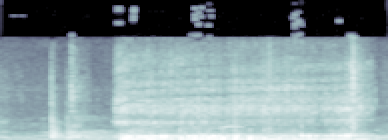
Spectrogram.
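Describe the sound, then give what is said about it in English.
A person imitates giant frogs snoring: a couple of quick breathy sniffs, then a long, loud, deep rattling snore held for over a second. “Oh, the frogs were now as big as mountains. Huge, terrifying. And they were asleep, snoring.”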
